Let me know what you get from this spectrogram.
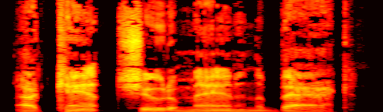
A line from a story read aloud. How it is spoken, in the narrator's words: Patton said sadly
